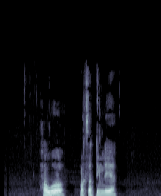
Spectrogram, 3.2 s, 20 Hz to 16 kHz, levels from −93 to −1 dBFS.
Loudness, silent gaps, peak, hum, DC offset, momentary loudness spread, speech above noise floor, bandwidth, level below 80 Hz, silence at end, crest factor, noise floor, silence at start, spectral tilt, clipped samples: -20 LUFS; none; -6 dBFS; none; under 0.1%; 14 LU; 53 dB; 10.5 kHz; -70 dBFS; 0.95 s; 18 dB; -71 dBFS; 0.85 s; -7 dB/octave; under 0.1%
